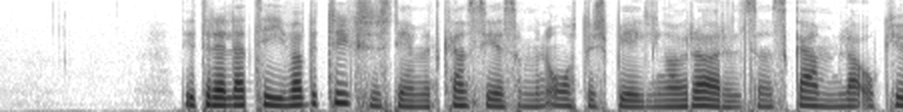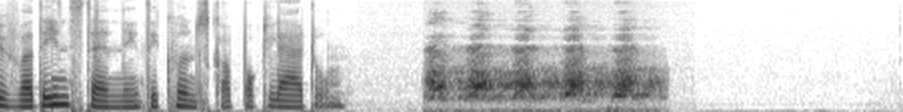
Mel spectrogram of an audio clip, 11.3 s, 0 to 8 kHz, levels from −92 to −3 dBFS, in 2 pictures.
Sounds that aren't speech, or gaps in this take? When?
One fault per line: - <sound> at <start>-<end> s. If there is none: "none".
- bark at 8.3-9.8 s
